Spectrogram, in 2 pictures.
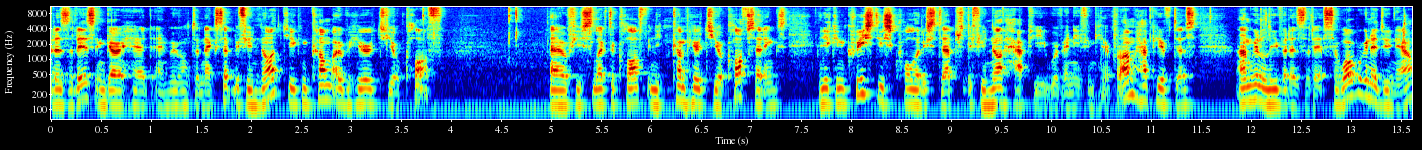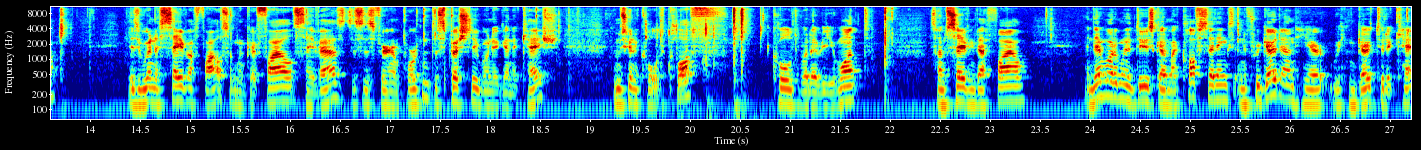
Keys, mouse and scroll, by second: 3.7 click, 4.7 click, 11.0-15.3 middle drag, 11.7-12.0 scroll up 2, 12.4-13.5 scroll up 2, 13.5 space, 15.3-19.3 drag, 25.6-27.1 scroll down 2, 27.1 click.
